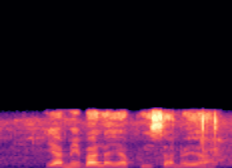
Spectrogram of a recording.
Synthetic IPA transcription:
jamɪbalajapʼuisa̰nɔja

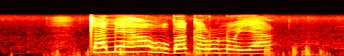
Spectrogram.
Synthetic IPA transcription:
t͡ɬʼamɛɦaɦʊbakʼarʊlɔja

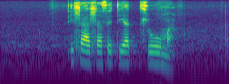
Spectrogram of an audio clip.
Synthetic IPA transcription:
tʼiɬaɬasetʼijat͡ɬuːma

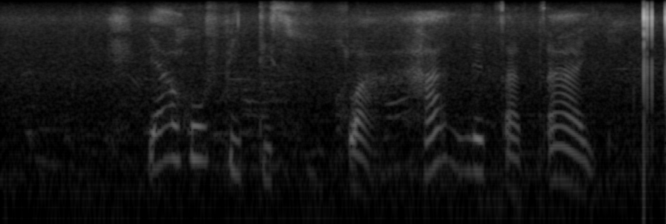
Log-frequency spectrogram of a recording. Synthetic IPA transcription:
jahʊfitʼis | st͡swahalɪt͡sʼat͡sʼaːi

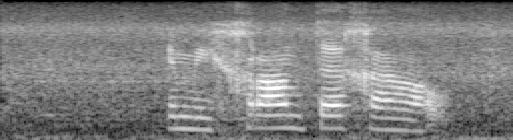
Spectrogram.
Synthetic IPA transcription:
imiχrɐntəχəɦa̰lˠp

